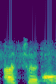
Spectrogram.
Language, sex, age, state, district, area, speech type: Hindi, male, 18-30, Bihar, Darbhanga, rural, conversation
